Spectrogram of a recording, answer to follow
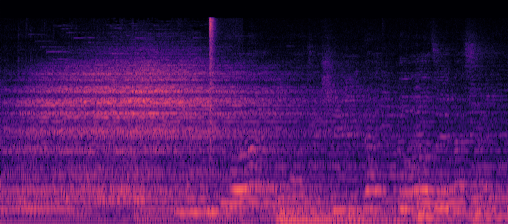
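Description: Live band music with sustained chords and a bass line over a drum kit, with a cymbal crash about two and a half seconds in.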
